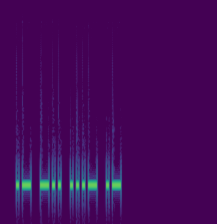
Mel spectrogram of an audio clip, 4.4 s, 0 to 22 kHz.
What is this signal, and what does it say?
Morse code, heard as a keyed tone, about 20 wpm, 700 Hz. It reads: ADVA
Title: Build A Word - 2 Letters At A Time - 8-Letter Words - 20wpm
